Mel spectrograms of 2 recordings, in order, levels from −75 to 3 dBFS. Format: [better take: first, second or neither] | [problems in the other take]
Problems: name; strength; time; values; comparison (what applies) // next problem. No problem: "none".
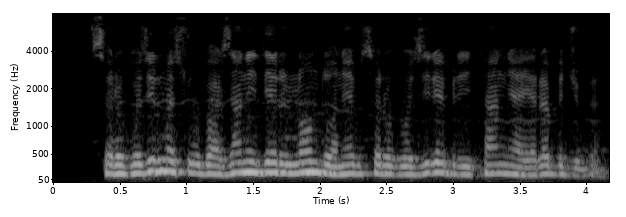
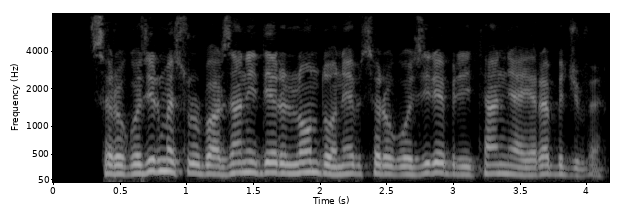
second | noise reduction (neural separator model SepFormer DNS4)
